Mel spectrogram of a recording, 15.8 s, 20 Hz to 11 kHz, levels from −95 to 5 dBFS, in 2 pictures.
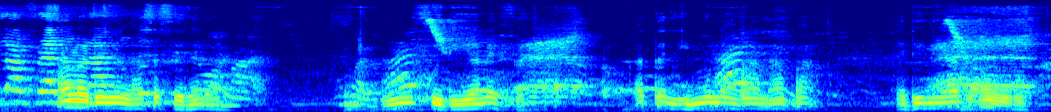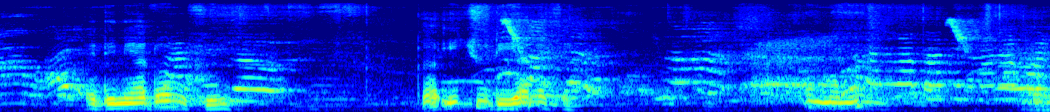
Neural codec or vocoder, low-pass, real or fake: none; 9.9 kHz; real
